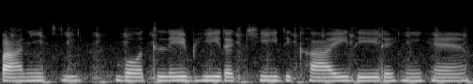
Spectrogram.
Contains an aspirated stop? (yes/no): yes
